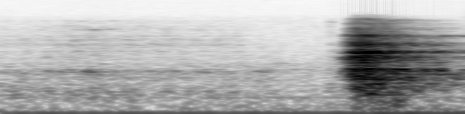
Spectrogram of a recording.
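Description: A person exhaling audibly in one breathy sigh near the end, just after a sip of neat whisky; before it, near silence.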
